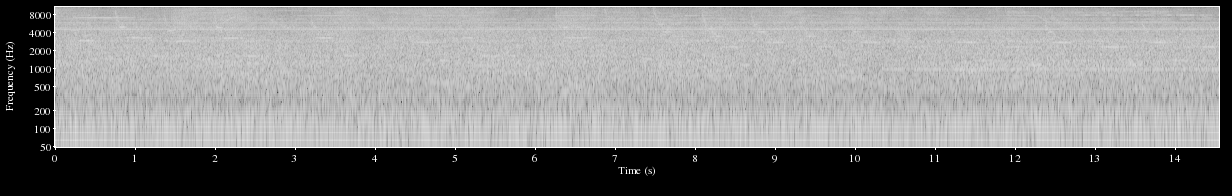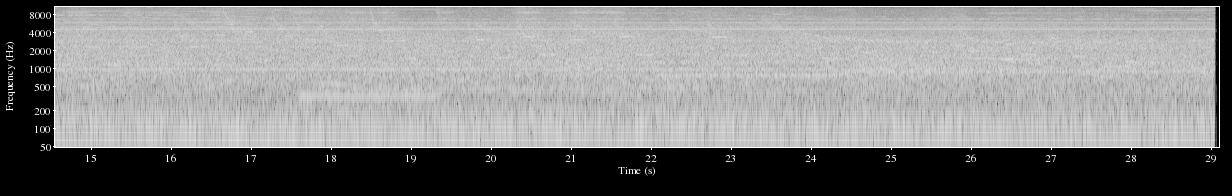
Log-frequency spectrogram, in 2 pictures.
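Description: Experimental electronic noise drone: a dense, steady low rumble under a hiss, with thin held tones coming and going, a high one through the middle and a brief lower one about two-thirds of the way in.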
